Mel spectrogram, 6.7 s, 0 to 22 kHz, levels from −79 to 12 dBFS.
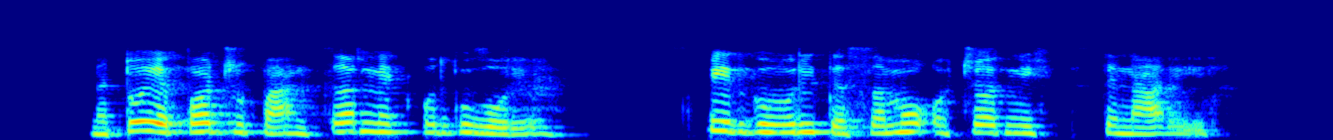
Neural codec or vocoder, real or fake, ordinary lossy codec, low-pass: codec, 44.1 kHz, 7.8 kbps, DAC; fake; none; 5.4 kHz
